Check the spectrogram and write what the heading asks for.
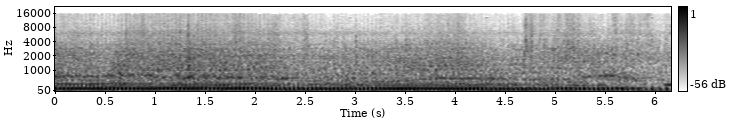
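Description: Motorbike engine running steadily under load, heard from the pillion seat, with a fast even pulse in its note. It dips slightly in level near the end.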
